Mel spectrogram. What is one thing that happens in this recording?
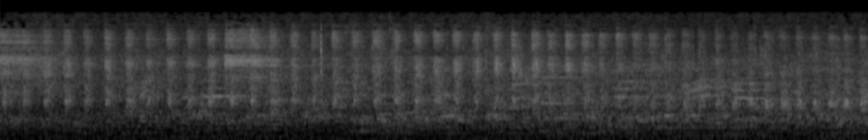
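A model train clicks rhythmically over rail joints as it rolls along.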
